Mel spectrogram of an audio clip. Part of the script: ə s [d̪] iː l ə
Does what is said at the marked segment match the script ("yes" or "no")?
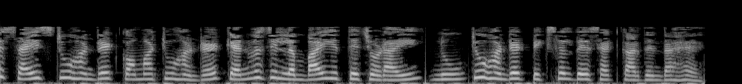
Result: yes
